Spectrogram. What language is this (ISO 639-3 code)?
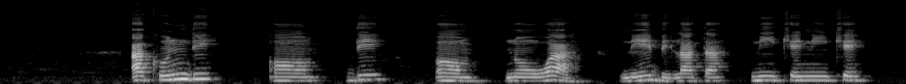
ibo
